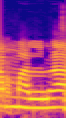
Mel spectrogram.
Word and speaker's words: Kamala: Creo que Kamala, es Kamala. – Kamala.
